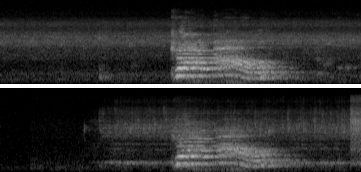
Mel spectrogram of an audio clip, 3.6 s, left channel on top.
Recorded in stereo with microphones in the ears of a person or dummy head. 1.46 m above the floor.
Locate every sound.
1.7 s a shout: 70° left (ahead or behind), 5 m; by 2.7 s 65° left (ahead or behind), 4.5 m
